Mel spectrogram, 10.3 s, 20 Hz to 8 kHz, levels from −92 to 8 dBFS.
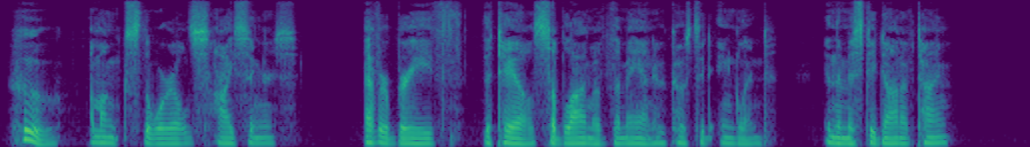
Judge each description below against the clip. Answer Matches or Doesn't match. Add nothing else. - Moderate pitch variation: Doesn't match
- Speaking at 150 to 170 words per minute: Doesn't match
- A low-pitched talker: Matches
